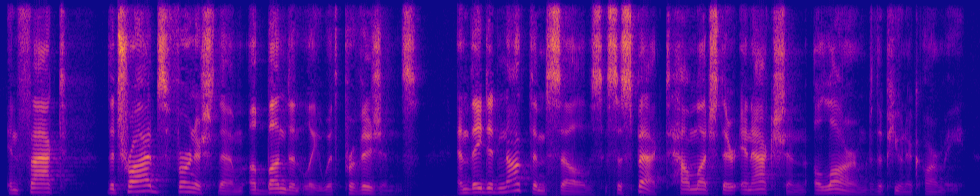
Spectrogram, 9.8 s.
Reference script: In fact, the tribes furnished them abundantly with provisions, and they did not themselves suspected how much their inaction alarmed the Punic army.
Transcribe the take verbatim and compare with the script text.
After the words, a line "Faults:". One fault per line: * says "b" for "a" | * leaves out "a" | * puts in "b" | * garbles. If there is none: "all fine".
In fact, the tribes furnished them abundantly with provisions, and they did not themselves suspect how much their inaction alarmed the Punic army.
Faults:
* says "suspect" for "suspected"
